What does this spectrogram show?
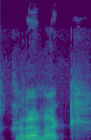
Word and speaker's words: Greenock: That was about a day and a half out of Scotland, landed in Greenock, which the Scots pronounce Greenock, and disembarked.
